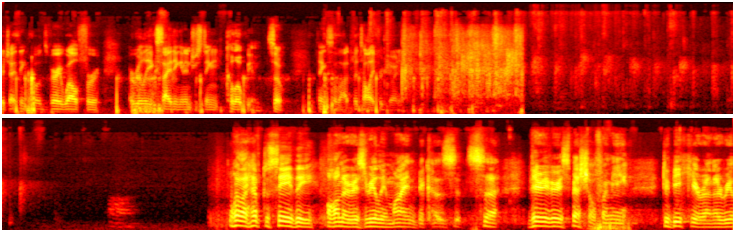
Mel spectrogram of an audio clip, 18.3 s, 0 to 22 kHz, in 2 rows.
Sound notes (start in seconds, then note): 4.6 applause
